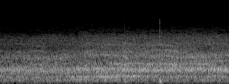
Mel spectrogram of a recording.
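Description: Steady, dense roar of a football stadium crowd in a FIFA match on PS4, continuous and broad, swelling slightly with a brief louder surge midway, no distinct voices standing out.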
